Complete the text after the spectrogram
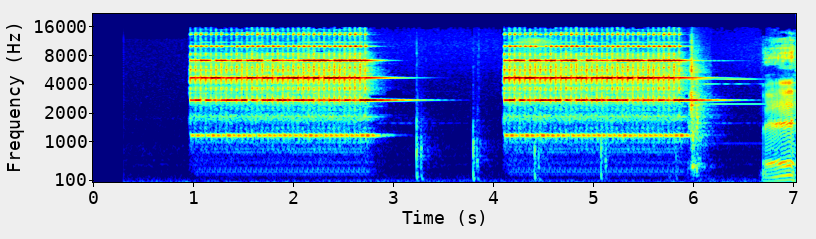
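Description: A telephone rings loudly in two long bursts.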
